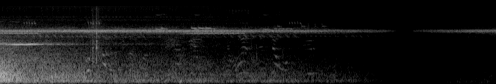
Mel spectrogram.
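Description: Fading rumble and echo of a firework shell that has just burst, with a faint pop about a second in, over night insects trilling in a steady high tone. All sound cuts out briefly just before four seconds in, then the insect trill returns.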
